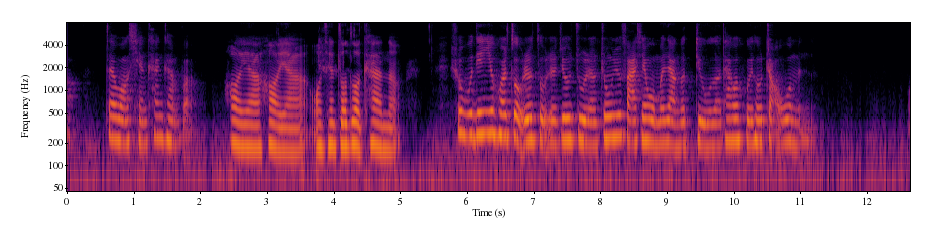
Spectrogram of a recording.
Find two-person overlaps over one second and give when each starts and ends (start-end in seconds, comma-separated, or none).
none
